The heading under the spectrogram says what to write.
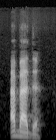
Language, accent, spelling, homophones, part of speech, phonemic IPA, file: French, France, abade, abadent / abades, verb, /a.bad/, LL-Q150 (fra)-abade.wav
- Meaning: inflection of abader: 1. first/third-person singular present indicative/subjunctive 2. second-person singular imperative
